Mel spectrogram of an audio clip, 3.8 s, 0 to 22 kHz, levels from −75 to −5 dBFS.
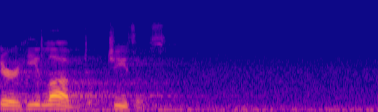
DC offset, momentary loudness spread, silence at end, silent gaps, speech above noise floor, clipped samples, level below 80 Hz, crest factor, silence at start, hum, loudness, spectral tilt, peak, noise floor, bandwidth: under 0.1%; 27 LU; 0.05 s; none; 23 dB; under 0.1%; -62 dBFS; 18 dB; 0 s; none; -29 LUFS; -7 dB/octave; -14 dBFS; -52 dBFS; 9.6 kHz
